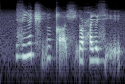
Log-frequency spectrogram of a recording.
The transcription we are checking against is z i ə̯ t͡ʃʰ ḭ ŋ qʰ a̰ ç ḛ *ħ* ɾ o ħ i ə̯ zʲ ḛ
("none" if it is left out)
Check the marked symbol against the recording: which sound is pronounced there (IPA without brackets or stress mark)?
none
